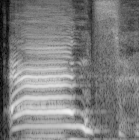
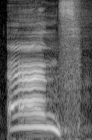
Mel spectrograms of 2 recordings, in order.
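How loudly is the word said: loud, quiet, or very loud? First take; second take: very loud; loud. First: The word is said very loudly, almost shouted. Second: The word is said noticeably louder.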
